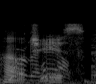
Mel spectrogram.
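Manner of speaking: normal talking voice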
